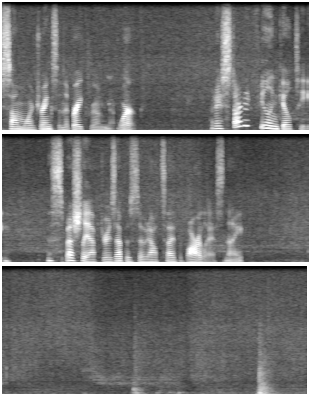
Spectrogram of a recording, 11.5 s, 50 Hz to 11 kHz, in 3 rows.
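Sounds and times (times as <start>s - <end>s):
speech: 0.1s - 1.8s, 2.6s - 7.0s
steady rushing hiss: 0.1s - 11.4s
front door shutting with thud: 10.8s - 11.3s
front door opening with dull clunk: 10.9s - 11.2s.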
